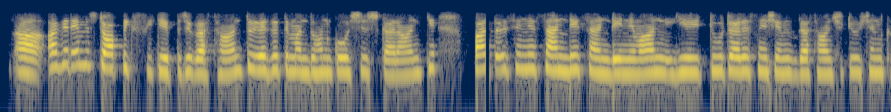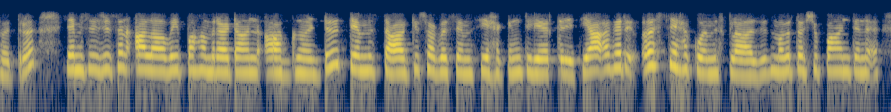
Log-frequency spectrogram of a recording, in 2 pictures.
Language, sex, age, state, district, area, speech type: Kashmiri, female, 18-30, Jammu and Kashmir, Srinagar, urban, conversation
